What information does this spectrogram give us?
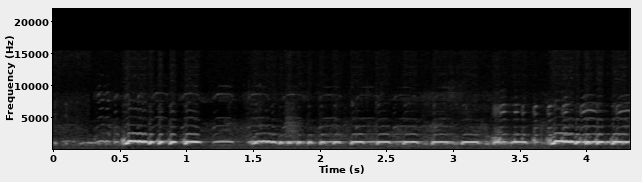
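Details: Local zebra dove used as a lure to stimulate other doves to coo: a quick burst of stuttering notes, then a long string of even, beaded coos near one pitch, closing with another rolling flourish.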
